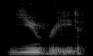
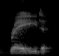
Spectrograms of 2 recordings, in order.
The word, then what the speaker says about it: YoReid: know what I'm actually I'm fine with all pronunciations of my name that aren't like raid like if if you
